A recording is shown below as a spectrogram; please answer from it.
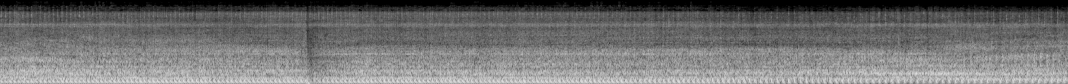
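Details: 1987 Snapper push mower with a Briggs & Stratton engine (date code Sept 3 1987), choke-start, no primer bulb: runs at a steady, even speed with a clean regular beat, governor holding, after a throttle-cable adjustment fixed fast running and choke not closing.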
